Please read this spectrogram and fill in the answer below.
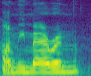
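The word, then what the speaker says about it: Honeymaren: This new card from Set 7 called, I don't know how to pronounce it, but Honey Marin. Yep. Honey Marin.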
